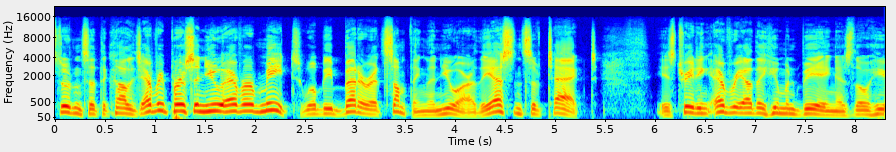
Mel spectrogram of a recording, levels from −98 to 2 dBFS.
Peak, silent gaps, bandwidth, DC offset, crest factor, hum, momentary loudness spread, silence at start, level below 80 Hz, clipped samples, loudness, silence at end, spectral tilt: -4 dBFS; none; 15.5 kHz; under 0.1%; 14 dB; none; 8 LU; 0 s; -48 dBFS; under 0.1%; -18 LUFS; 0 s; -4.5 dB/octave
